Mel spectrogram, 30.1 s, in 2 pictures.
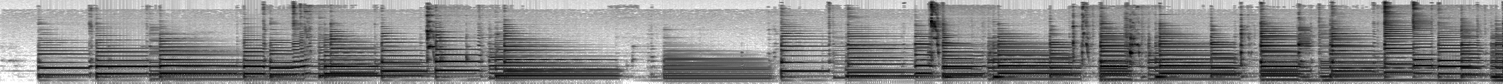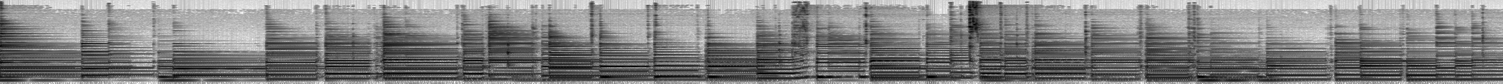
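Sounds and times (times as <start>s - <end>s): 
guitar: 0.0s - 30.0s.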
